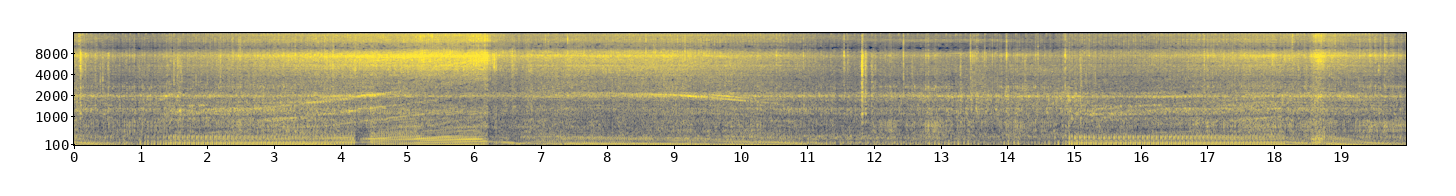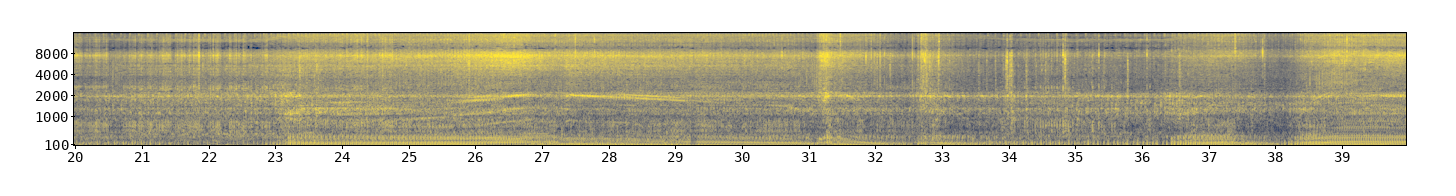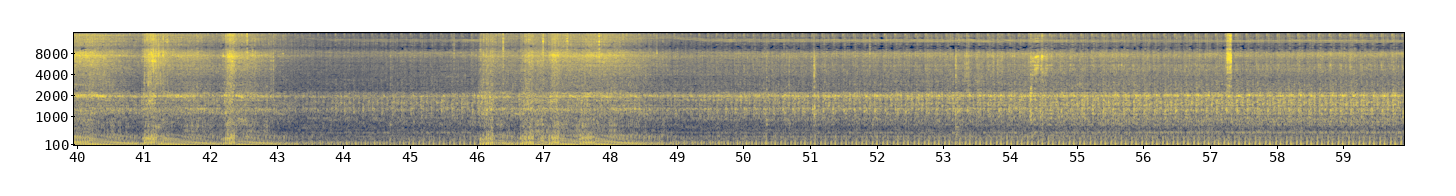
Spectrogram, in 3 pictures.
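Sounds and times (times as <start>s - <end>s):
motorcycle engine revving: 0.0s - 59.9s.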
